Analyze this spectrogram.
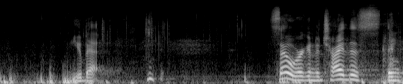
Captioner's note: laughs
